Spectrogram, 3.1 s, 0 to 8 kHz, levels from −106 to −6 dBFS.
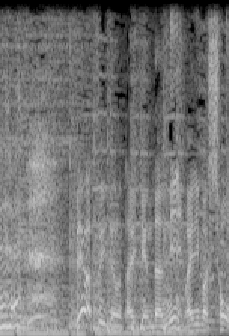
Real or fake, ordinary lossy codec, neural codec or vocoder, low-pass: real; none; none; none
